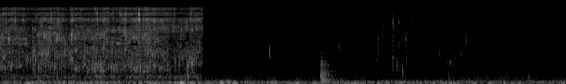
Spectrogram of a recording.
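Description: A stream of water pouring and splashing onto chunks of raw meat in a clay bowl, cutting off suddenly about two seconds in. After that it is much quieter, with a low rumble and a few faint clicks.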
